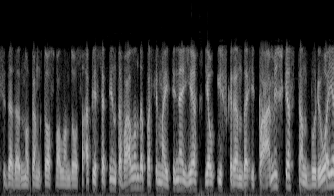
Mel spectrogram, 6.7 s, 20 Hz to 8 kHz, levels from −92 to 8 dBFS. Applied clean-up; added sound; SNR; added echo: none; none; none; none.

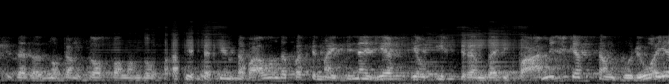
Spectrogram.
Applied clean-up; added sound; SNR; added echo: neural separator model SepFormer DNS4.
